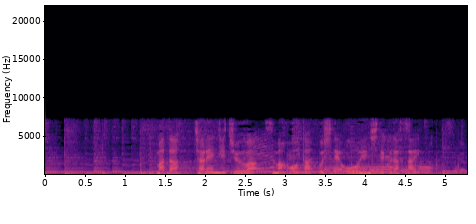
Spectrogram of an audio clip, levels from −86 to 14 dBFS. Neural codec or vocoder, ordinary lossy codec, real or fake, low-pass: none; none; real; 7.2 kHz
